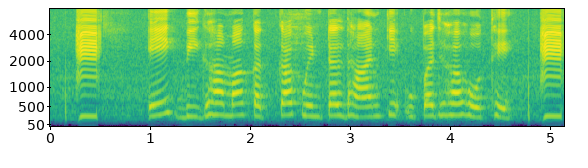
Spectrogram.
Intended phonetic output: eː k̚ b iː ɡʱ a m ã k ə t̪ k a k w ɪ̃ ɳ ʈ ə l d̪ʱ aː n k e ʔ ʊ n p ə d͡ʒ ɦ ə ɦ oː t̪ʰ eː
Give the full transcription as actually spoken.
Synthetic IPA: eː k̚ b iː ɡʱ a m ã k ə t̪ k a k w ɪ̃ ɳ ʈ ə l d̪ʱ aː n k e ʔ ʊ p ə d͡ʒ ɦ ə ɦ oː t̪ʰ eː

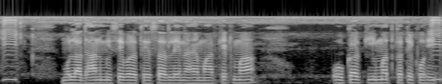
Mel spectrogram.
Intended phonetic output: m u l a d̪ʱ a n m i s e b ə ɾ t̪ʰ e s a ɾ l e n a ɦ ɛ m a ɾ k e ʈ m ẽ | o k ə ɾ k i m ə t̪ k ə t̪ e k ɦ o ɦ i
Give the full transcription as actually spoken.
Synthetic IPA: m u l a d̪ʱ a n m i s e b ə ɾ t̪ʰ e s ə ɾ l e n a ɦ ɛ m a ɾ k e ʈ m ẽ | o k ə ɾ k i m ə t̪ k ə t̪ e k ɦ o ɦ i

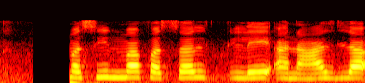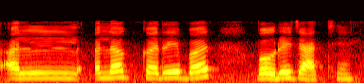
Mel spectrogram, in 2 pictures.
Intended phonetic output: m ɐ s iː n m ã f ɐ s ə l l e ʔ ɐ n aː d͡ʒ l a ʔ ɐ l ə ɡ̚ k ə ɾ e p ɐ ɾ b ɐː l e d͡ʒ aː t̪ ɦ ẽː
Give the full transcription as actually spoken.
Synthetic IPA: m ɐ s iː n m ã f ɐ s ə l l e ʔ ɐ n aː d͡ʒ l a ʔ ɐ l ə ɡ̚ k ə ɾ e b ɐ ɾ b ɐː ɾ e d͡ʒ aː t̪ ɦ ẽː

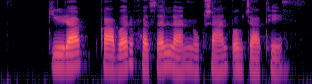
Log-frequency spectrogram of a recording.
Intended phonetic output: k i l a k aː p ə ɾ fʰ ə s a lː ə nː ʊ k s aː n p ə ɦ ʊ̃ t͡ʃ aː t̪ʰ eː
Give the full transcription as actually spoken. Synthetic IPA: k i ɽ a k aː b ə ɾ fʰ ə s ə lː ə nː ʊ k s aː n p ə ɦ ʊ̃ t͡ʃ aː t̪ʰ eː

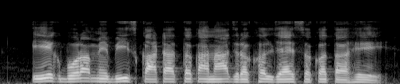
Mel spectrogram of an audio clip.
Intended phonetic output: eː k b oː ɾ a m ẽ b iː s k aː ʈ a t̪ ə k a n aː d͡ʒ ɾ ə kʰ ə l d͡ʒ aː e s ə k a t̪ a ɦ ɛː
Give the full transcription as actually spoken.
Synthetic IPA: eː k b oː ɾ a m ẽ b iː s k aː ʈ a t̪ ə k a n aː d͡ʒ ɾ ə kʰ ə l d͡ʒ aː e s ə k ə t̪ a ɦ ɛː

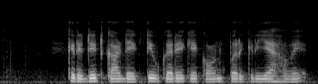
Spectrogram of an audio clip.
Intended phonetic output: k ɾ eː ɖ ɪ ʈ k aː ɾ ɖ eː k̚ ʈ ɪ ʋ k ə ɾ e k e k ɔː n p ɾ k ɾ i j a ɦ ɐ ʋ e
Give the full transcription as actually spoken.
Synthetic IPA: k ɾ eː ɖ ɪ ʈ k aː ɾ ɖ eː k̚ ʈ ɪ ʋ k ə ɾ e k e k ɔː n p ɾ k ɾ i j a ɦ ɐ ʋ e

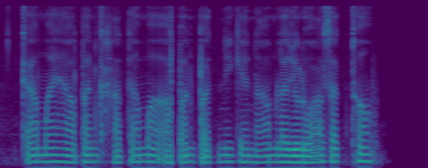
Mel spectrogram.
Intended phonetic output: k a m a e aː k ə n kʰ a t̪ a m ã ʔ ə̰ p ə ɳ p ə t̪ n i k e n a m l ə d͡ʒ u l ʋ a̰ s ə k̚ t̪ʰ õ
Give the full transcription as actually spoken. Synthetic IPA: k a m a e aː p ə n kʰ a t̪ a m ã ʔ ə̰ p ə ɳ p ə t̪ n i k e n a m l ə d͡ʒ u ɽ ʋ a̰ s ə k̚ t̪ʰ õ

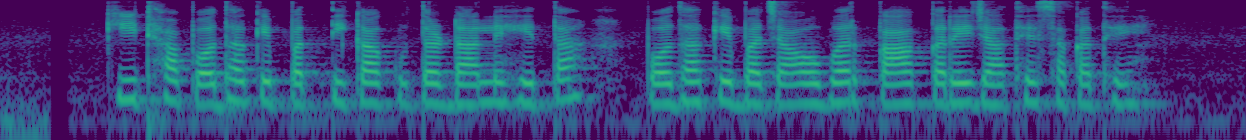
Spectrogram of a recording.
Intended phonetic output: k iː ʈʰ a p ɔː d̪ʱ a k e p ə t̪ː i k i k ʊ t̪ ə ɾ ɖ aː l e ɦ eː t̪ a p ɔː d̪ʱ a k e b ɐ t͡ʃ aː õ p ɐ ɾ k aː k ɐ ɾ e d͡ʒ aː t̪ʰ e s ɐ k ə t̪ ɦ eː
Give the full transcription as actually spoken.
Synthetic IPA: k iː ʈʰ a p ɔː d̪ʱ a k e p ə t̪ː i k a k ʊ t̪ ə ɾ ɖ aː l e ɦ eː t̪ a p ɔː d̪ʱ a k e b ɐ t͡ʃ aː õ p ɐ ɾ k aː k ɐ ɾ e d͡ʒ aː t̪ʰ e s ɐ k ə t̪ ɦ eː

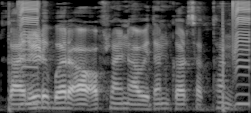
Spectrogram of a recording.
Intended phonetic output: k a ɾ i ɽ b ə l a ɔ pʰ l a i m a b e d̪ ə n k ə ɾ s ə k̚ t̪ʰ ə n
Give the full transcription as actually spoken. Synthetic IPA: k a ɾ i ɽ b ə ɾ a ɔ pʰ l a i n a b e d̪ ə n k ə ɾ s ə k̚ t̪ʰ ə n

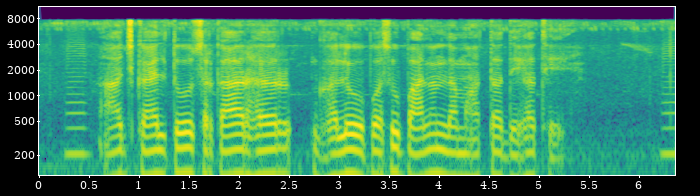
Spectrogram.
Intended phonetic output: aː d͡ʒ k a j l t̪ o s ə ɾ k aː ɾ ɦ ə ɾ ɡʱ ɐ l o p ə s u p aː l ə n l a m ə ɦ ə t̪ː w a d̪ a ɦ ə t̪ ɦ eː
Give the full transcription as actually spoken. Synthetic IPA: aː d͡ʒ k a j l t̪ o s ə ɾ k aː ɾ ɦ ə ɾ ɡʱ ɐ l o p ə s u p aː l ə n l a m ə ɦ ə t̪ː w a d̪ e ɦ ə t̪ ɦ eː

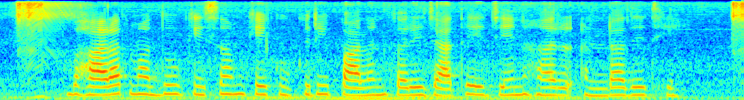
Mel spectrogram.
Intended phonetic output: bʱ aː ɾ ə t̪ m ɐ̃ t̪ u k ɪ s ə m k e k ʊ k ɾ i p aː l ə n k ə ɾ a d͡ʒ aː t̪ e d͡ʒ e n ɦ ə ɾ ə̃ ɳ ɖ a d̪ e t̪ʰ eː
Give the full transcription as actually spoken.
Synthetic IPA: bʱ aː ɾ ə t̪ m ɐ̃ d̪ u k ɪ s ə m k e k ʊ k ɾ i p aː l ə n k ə ɾ e d͡ʒ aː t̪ e d͡ʒ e n ɦ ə ɾ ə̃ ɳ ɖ a d̪ e t̪ʰ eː

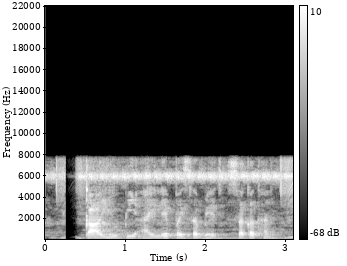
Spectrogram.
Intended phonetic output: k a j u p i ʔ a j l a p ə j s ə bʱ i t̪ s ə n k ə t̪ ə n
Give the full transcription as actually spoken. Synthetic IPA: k a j u p i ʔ a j l e p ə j s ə bʱ e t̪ s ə k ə t̪ʰ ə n

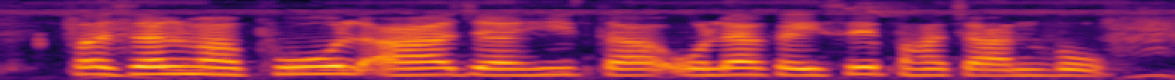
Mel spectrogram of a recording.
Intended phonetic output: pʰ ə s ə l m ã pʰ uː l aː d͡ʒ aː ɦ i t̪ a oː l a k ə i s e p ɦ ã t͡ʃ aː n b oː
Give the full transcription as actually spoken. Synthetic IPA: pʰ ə s ə l m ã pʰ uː l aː d͡ʒ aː ɦ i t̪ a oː l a k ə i s e p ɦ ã t͡ʃ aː n b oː

